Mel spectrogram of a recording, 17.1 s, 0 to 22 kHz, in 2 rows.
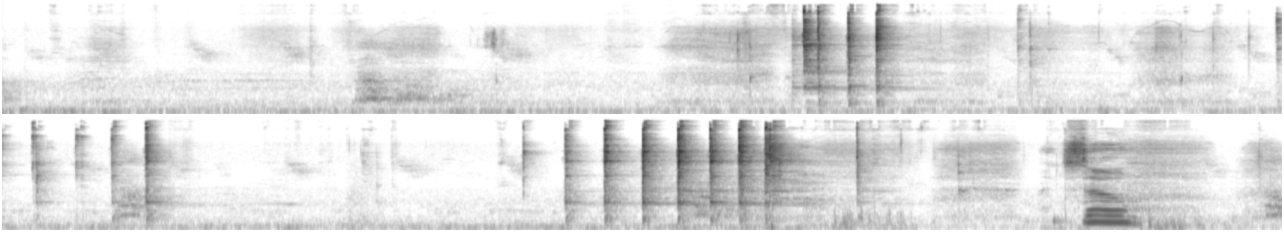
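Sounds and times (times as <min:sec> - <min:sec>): pliers clinking on metal pin: 0:05.2 - 0:06.2, 0:08.3 - 0:09.8, 0:11.9 - 0:15.0.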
